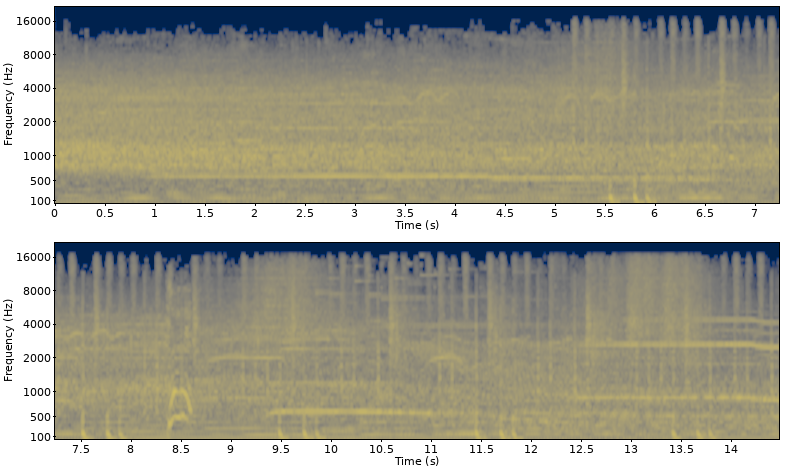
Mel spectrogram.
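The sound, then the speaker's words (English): A dense, loud wall of crowd noise from an audience shouting and cheering in worship, with scattered sharp bursts and voices overlapping continuously throughout. “make some Holy Ghost crazy noise right now.”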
